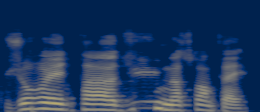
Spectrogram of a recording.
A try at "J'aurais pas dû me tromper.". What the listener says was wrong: Me tromper gets a slap. Put your mouth together. J'aurais pas dû me tromper. Teeth together. J'aurais pas dû me tromper.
